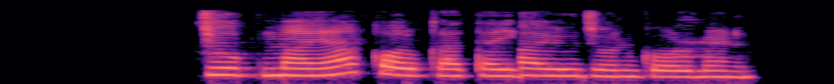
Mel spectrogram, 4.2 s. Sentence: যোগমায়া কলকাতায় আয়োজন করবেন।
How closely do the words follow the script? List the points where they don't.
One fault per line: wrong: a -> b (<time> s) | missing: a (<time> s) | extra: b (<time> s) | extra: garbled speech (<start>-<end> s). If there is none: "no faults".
no faults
